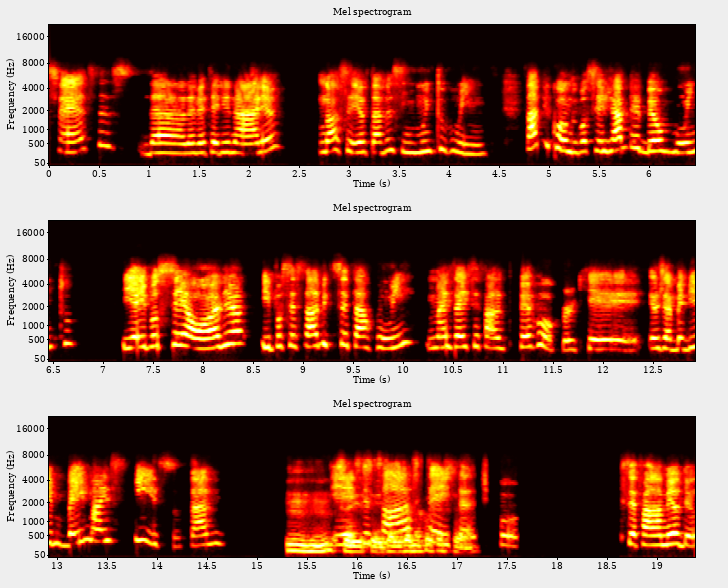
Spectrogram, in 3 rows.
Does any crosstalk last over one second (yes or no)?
yes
